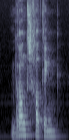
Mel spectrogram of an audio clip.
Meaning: the extortionate exaction of loot or tribute under threat of plunder, arson and razing
- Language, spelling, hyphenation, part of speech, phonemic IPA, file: Dutch, brandschatting, brand‧schat‧ting, verb, /ˈbrɑntˌsxɑ.tɪŋ/, Nl-brandschatting.ogg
